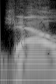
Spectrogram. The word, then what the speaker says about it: Jal: Anyone ever been to Jal or Hal, depending on you pronounce it, out there in the kind of a corner of New Mexico there?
